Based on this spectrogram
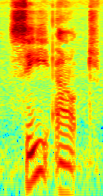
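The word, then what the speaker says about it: cout: to the stream see out see out pronounced see out is the name of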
